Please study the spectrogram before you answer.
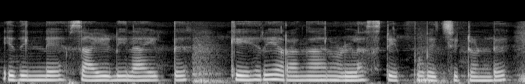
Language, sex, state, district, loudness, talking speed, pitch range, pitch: Malayalam, female, Kerala, Kollam, -13 LUFS, 105 wpm, 190-205 Hz, 195 Hz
